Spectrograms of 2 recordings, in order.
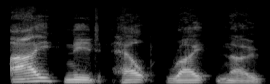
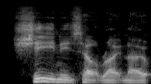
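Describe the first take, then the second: First: "I" said slowly and hit first; "I need help right now" slowed, the "I" stressed. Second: "She" stressed, slow; "She needs help right now" slowed, the "She" stressed. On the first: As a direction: lean on "I need". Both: Shown as a demonstration. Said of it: "It's not".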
